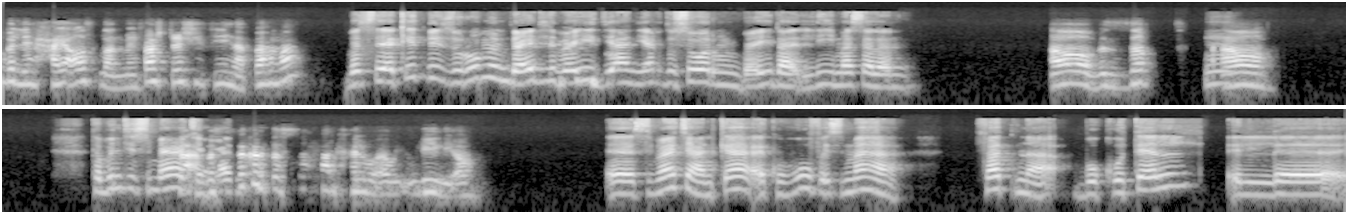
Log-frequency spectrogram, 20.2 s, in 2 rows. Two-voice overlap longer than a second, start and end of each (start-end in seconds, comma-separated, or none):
none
